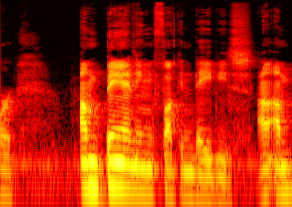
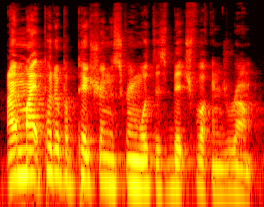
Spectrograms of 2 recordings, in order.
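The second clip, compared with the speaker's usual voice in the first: usual speaking voice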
